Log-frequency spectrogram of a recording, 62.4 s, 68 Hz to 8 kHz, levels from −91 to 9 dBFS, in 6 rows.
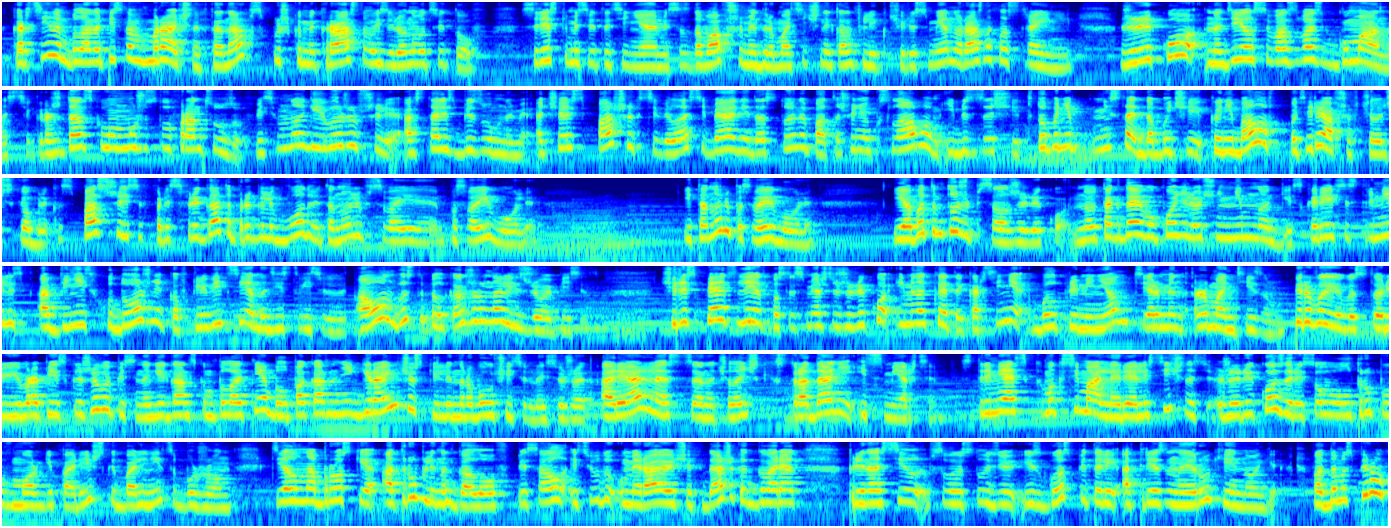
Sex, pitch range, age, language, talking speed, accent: female, 235-300 Hz, 20-39, Russian, 165 wpm, native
